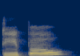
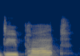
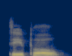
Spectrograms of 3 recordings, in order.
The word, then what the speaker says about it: depot: All right, so pronunciation, remember this is depot, not depot, depot. Just pretend there's no T.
